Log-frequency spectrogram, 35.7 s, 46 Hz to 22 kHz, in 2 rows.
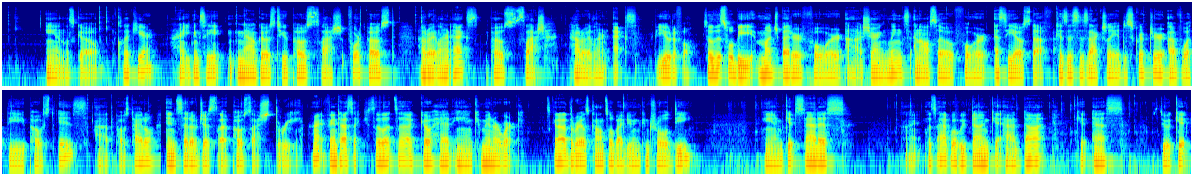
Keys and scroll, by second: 23.4 super+Tab, 28.0 ctrl+d, 28.7 super+k.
